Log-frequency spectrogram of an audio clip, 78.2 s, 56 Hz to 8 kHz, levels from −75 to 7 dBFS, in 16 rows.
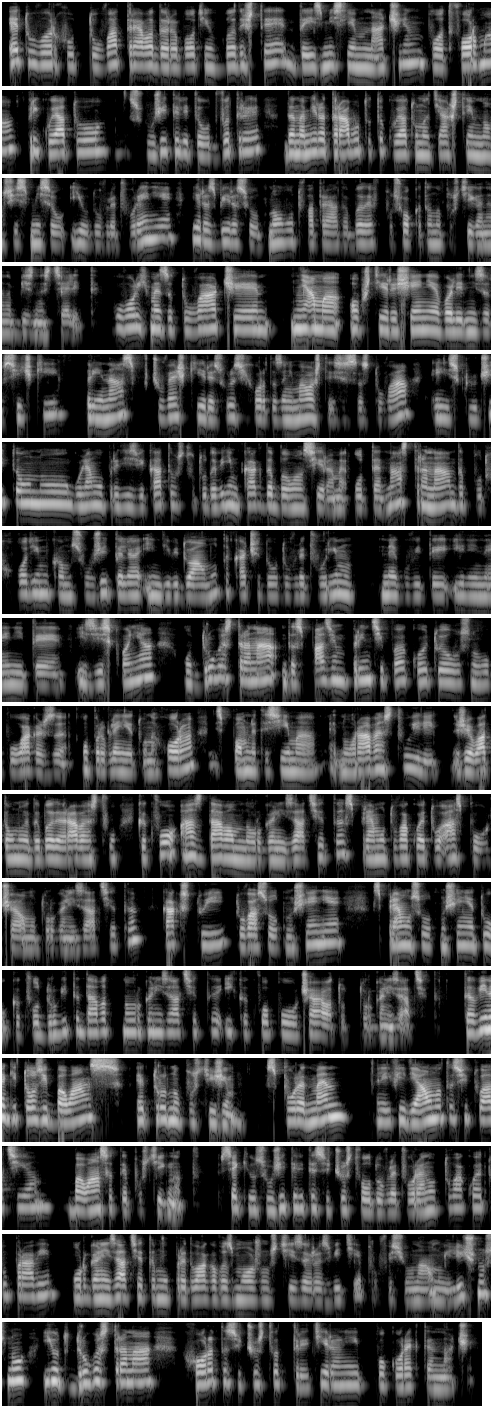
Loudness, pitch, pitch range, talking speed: -16 LUFS, 185 Hz, 170-205 Hz, 140 wpm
